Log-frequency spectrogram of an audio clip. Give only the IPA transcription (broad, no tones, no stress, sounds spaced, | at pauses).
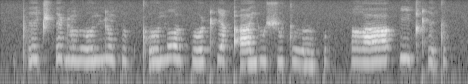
pʼ ɘ t͡ʃʼ ɘ ɖ õ ɦ o n ɖ õ p ʊ p kʼ o n ʁ u p o ʈʰ i qʼ ɒ j u ʃ u t ɦ ʊ p | ʁ ɒ | ĩ t ʈʰ ɘ t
